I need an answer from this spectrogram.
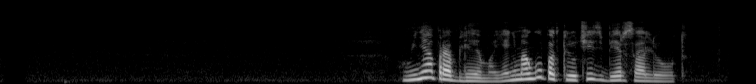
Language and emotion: Russian, neutral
